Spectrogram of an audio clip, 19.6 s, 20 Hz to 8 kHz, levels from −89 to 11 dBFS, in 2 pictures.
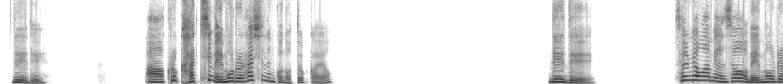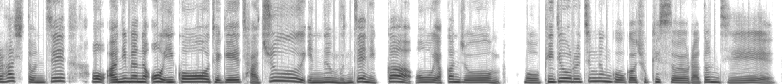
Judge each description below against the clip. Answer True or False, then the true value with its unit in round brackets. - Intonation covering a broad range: True (6.1 semitones)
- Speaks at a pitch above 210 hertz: True (230 Hz)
